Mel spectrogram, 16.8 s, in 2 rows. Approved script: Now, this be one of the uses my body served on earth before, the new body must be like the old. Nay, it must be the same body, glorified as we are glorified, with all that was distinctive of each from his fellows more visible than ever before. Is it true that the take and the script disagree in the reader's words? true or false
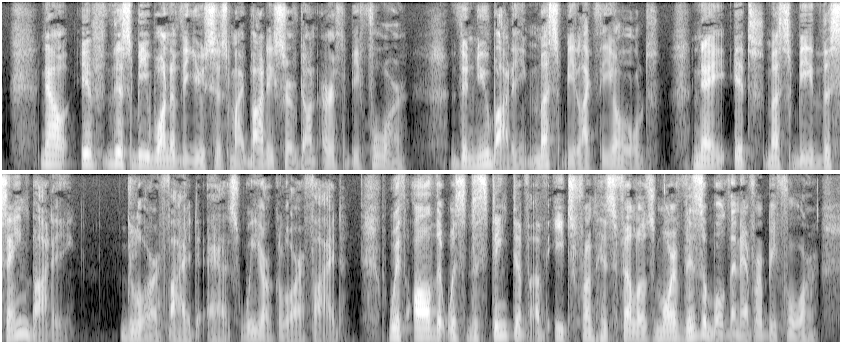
true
